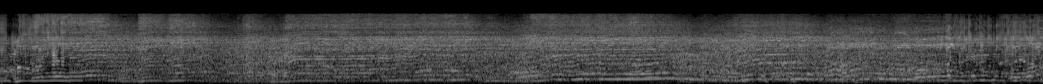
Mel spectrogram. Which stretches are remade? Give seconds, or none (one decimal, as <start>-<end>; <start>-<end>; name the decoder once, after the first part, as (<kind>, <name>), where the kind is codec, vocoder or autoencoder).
0.0-0.7 (vocoder, BigVGAN v2); 9.4-10.4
